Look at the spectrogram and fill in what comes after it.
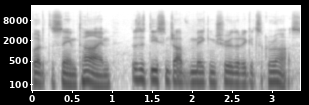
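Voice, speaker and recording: A man with an American accent talks very fast, his intonation fairly even. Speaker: gaming streamer. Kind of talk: live gameplay commentary. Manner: fast, sometimes slurs syllables; hesitant, many fillers.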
